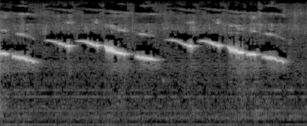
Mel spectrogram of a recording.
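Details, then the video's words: Lure recording of a golden-bellied gerygone: wistful high whistles gliding down in pitch, strung into two falling cascades separated by a brief pause, with soft faint overtones above. "PANCINGAN MASTERAN PIKAT SUARA REMANTUK LAUT"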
